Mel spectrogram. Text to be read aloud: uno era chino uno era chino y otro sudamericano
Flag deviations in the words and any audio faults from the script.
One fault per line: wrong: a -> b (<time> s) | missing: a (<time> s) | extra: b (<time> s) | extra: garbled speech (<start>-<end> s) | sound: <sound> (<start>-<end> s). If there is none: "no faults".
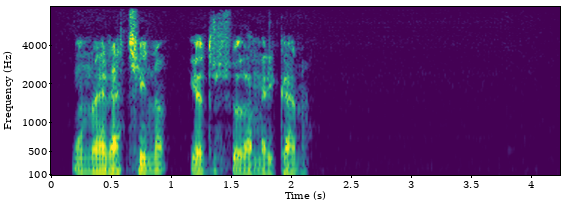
missing: uno era chino (1.0 s)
